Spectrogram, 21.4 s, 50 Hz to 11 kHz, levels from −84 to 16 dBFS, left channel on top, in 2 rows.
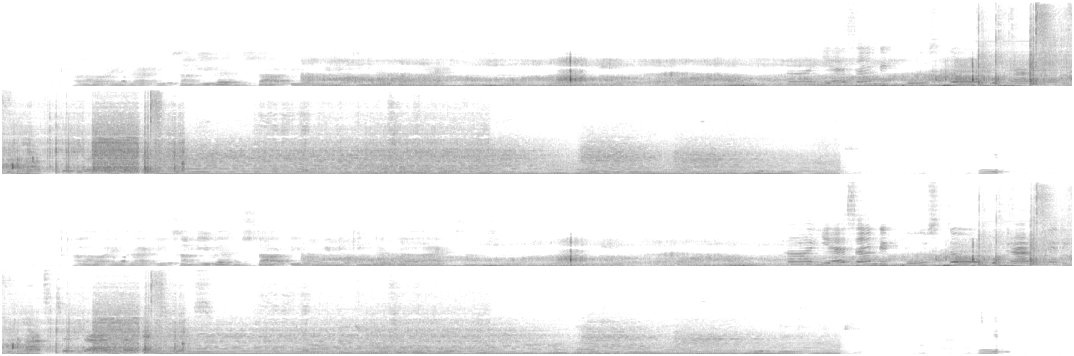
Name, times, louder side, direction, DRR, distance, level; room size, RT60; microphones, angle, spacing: voice 1, 0.6-5.0 13.6-17.7 18.1-19.3, right 1 dB, 30° right, 3.7 m, -55 dB
sound 1, 3.0-11.1, left 3 dB, 85° left, 1.0 m, -43 dB
voice 2, 7.8-12.8 20.5-20.7, right 4 dB, 45° right, 1.6 m, -47 dB
sound 2, 9.7-19.1, left 4 dB, 65° left, 1.8 m, -45 dB
20.5 x 8.3 x 5.6 m
head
